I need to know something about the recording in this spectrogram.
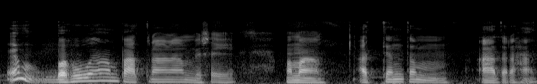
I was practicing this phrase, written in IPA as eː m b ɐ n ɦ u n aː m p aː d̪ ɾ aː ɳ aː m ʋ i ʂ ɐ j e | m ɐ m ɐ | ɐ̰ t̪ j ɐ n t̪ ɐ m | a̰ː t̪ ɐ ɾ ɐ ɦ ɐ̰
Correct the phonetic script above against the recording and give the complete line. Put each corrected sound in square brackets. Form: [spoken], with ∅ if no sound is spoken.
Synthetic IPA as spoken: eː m b ɐ [∅] ɦ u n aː m p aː [t̪] ɾ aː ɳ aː m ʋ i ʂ ɐ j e | m ɐ m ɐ | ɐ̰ t̪ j ɐ n t̪ ɐ m | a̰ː t̪ ɐ ɾ ɐ ɦ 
